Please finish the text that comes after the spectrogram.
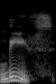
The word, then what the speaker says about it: leaves: The singular form is leaf, but the plural form is not leaves, it's leaves. We use the letter V and pronounce it v, plus the S making a Z sound like in zebra. Leaves.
